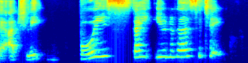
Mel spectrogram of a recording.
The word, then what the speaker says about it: Boise: I don't know how to say it actually, Boise State University? Boise.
